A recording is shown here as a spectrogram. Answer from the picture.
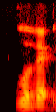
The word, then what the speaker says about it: Guevara: Guevara. Is that how you say it? Guevara, yeah, Guevara. Yeah, Guevara.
